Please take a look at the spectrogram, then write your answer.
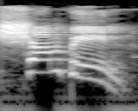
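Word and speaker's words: champagne: Next आओ, देखो क्या है, शैम्पैगनी, शैम्पैगनी, इट्स शैम्पेन। क्या कहा मैंने? स्पेलिंग याद करना है तो प्रोनाउंसिएशन बिगाड़ दो, लेकिन भाई यार इंग्लिश पढ़ रहे हो तो इंग्लिश का प्रोनाउंसिएशन होना चाहिए ना, इसलिए क्या बोला मैंने कहा शैम्पैगनी, बट इट इज शैम्पेन।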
